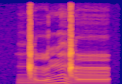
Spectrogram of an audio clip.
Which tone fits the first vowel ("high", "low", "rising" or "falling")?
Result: rising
